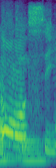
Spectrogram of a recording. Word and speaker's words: Ozzy: Não é Ozzy, Ai, é Ossi.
